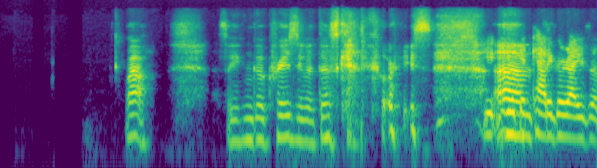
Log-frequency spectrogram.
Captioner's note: laugh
